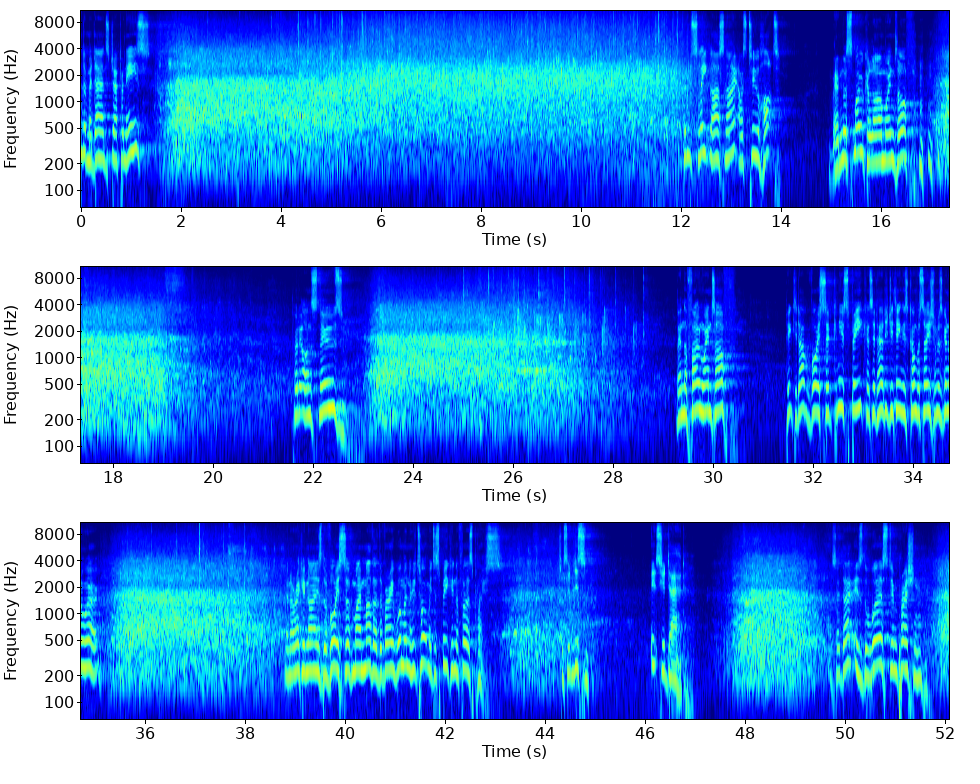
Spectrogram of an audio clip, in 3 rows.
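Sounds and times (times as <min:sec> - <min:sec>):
audience laughing: 0:01.4 - 0:12.6, 0:16.8 - 0:21.6, 0:23.0 - 0:29.2, 0:35.0 - 0:40.4, 0:43.1 - 0:45.6, 0:47.3 - 0:50.0, 0:51.6 - 0:52.0
audience applauding: 0:01.5 - 0:12.6, 0:23.1 - 0:28.9, 0:35.3 - 0:39.7.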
